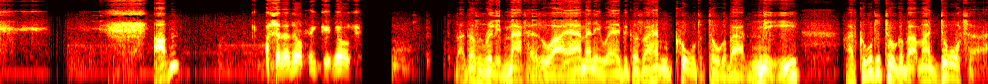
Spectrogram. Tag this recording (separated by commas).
Speech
